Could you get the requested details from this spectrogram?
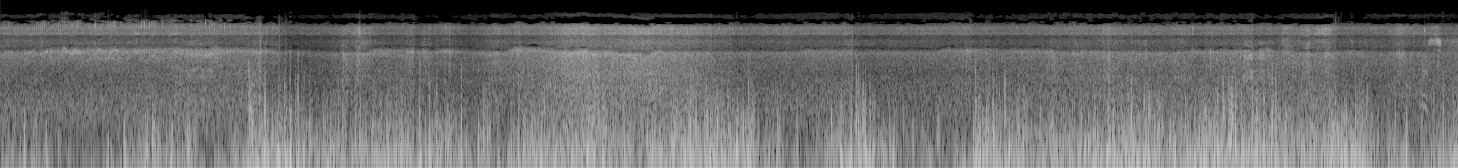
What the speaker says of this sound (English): It's too windy to fly fish out here today.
